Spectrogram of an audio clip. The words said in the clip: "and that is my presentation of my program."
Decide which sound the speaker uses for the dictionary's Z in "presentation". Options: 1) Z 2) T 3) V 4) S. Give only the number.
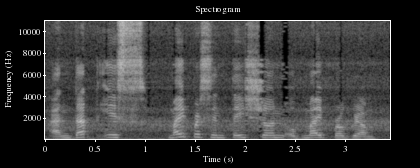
4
